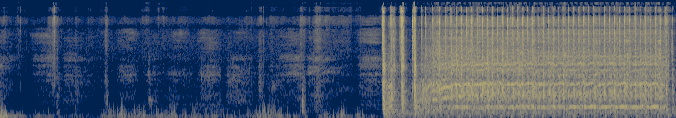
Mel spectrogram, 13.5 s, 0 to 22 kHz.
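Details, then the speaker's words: Massey Ferguson 200 crawler loader, three-cylinder Perkins diesel, new battery, cranked at starter solenoid; about eight seconds of steady rhythmic cranking, never catches: crank no start, cause unknown. "let's give it just a little whiff nothing going give it one more try not any not any sound at all with ether"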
